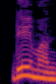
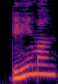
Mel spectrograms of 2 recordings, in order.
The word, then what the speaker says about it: Lehman: いる例 1 はドイツ語系のせいなので発音はレーマンで英語では例はに近いが世界的にリーマンと発音する人が多いドイツ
